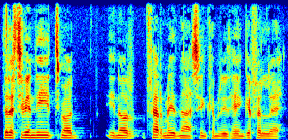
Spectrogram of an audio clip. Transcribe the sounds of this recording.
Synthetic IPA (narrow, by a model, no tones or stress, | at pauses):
ð̥ɛlɛtʰivɛnːiːd̚tʰɪmɔdɪnɔrfɛrmɨðnasɨnkʰəmrið̥ɦeːnɡəfəlˠɛ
